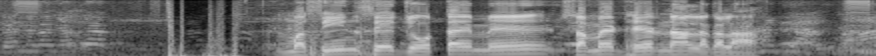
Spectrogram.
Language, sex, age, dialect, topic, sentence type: Bhojpuri, male, 36-40, Western, agriculture, statement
